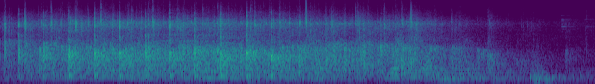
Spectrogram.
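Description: Audience applause welcoming a speaker at an honors event, a dense crowd of clapping hands that holds steady and then fades out toward the end.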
